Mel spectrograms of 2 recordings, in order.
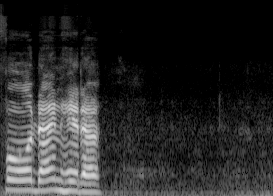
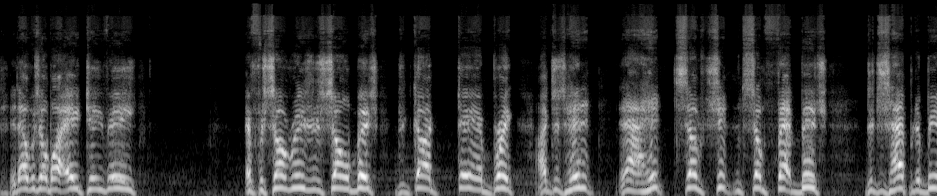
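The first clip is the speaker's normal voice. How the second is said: higher put-on Stone Cold voice; Stone Cold impression; 8 semitones higher than usual. As Stone Cold telling the fan story, a raised put-on voice. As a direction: tell it like Stone Cold himself.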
